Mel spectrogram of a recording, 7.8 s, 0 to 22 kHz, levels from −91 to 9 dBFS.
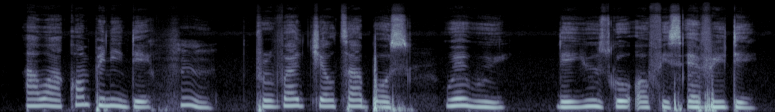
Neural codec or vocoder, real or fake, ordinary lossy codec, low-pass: none; real; none; 19.8 kHz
